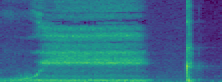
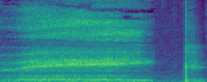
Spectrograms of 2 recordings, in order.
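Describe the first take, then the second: First: The vowel is a long ee sound. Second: The vowel is a long ay sound. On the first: The speaker calls it wrong. "not week" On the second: The speaker calls it right. "it literally sounds like the English word to wake up"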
